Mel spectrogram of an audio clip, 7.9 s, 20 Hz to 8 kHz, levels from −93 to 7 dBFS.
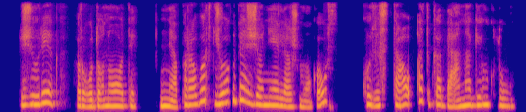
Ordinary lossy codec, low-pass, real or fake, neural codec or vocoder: AAC, 48 kbps; 7.2 kHz; real; none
